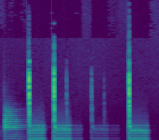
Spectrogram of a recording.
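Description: A sampled, effect-heavy guitar in a pop track plays about five short, punchy notes in a choppy rhythm, each with a bright attack and buzzing tone, loud, with no voices.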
